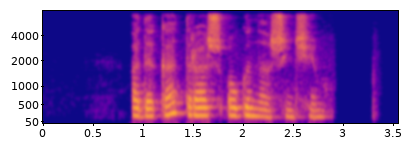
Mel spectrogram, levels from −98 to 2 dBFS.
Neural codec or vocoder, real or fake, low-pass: vocoder, 44.1 kHz, 128 mel bands every 256 samples, BigVGAN v2; fake; 7.2 kHz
